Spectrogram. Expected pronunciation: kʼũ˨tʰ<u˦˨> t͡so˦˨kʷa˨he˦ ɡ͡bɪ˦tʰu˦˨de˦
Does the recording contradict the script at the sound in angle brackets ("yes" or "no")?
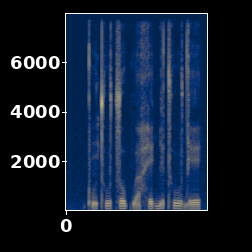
no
